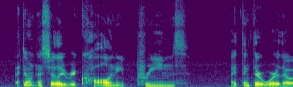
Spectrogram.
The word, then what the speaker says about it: prime: prime P R I and II but it's pronounced cream at least as I know it so what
